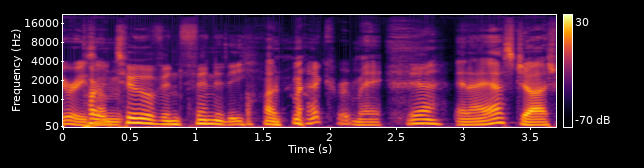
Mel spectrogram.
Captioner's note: laughs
